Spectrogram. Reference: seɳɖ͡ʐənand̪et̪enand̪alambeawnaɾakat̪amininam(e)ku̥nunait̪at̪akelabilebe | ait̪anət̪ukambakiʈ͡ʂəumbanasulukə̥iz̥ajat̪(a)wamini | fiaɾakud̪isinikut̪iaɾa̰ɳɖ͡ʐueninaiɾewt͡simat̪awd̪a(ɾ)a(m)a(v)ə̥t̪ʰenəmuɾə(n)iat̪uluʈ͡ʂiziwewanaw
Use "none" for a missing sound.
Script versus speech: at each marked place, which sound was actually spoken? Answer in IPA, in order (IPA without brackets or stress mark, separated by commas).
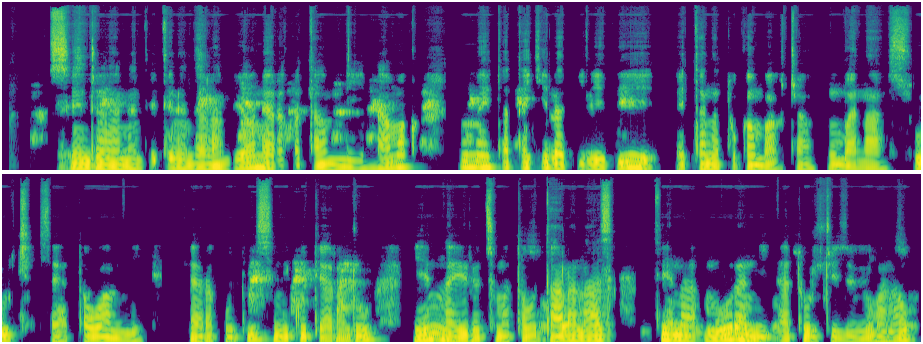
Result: a, a, l, n, z, n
